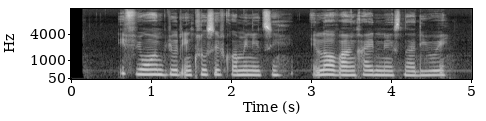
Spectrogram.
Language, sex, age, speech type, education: Nigerian Pidgin, female, 15-29, spontaneous, tertiary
